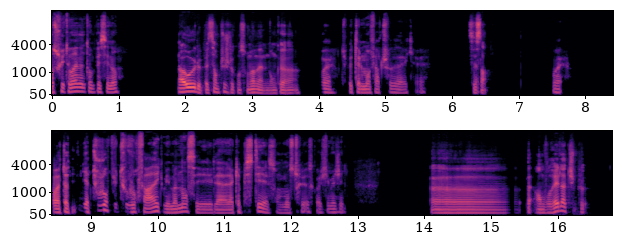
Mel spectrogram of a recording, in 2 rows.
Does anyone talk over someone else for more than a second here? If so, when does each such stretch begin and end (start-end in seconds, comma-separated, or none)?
none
